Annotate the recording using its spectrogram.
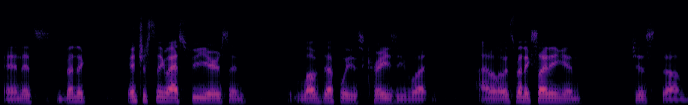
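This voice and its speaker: A young man thanks his guests in an earnest, unpolished way, linking thoughts with fillers. His voice is remarkably smooth and clear, at a middle pitch. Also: fairly even intonation, normal speed. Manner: earnest, loosely strung phrases with fillers. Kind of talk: casual thank-you speech.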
